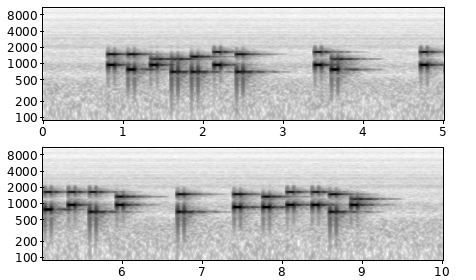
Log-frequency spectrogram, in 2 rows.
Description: DTMF, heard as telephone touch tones, dialled by hand, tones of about 80 ms, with room echo. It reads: #6*12D3 D4 DBDA0 3 98DD3*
